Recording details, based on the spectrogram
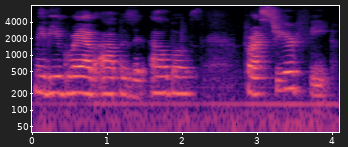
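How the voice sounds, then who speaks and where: A woman teaching a guided chair yoga class, giving slow, soft-spoken breath cues. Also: mid-range voice, little pitch movement, creaky, distant mic. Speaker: yoga instructor. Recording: roomy echo, voice away from mic.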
